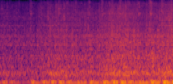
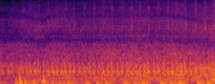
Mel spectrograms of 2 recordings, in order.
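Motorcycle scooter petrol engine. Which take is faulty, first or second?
second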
